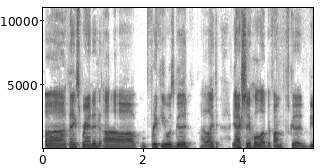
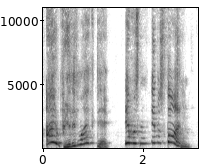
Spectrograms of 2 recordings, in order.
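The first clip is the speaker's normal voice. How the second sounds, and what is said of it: Imitates another person's voice. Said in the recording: “That's actually not a bad impression of Ryan.”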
